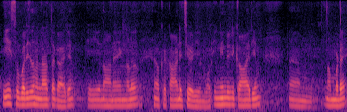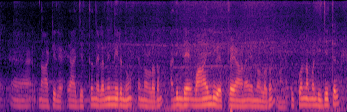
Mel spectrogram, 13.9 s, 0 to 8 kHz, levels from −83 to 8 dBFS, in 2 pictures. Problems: constant background noise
